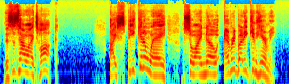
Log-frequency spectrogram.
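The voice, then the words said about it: Loud, forceful speaking voice. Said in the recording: “speak in a loud voice ... why are you always yelling on TV? ... why are you always yelling on radio?”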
